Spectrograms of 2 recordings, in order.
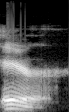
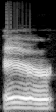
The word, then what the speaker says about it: heir: That's with a silent h e i r. I think that's how you spell it. You're sure of silent h though not air a i r.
